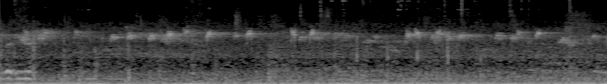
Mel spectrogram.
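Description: Small birds chirping in quick, repeated short calls, over a steady low outdoor rumble.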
